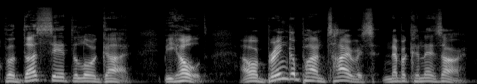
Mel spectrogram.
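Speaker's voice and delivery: usual speaking voice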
